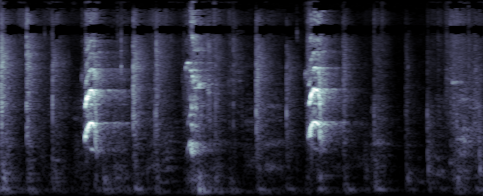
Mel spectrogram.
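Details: Newly rescued deaf cattle dog pup meeting another dog at a foster home; two short, high, rising whining yelps about two seconds apart, amid scuffling, rustling and panting noises.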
